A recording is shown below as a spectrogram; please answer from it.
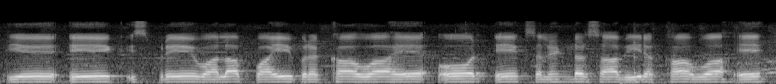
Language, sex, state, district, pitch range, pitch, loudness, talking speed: Hindi, male, Uttar Pradesh, Saharanpur, 120-125 Hz, 120 Hz, -14 LUFS, 125 wpm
